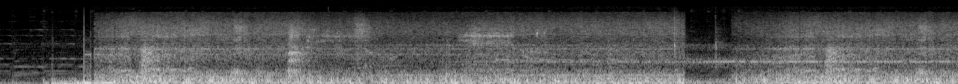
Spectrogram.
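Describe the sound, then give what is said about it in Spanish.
Subway ambience captured on a phone: a loud, steady train rumble with rattling and clattering throughout, briefly easing near the end before the roar resumes. “Y sí se oye el ambiente del metro.”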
